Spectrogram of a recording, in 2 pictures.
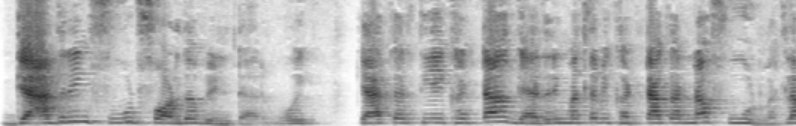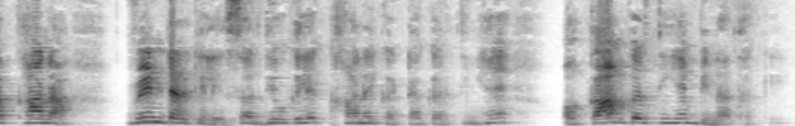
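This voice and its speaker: An Indian woman teacher, a Hindi speaker, explaining English textbook words slowly and patiently, repeating each key word. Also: a little high.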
